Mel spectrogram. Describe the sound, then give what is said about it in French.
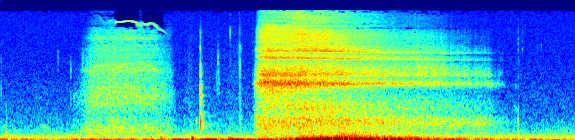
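A deliberate deep breath taken with eyes closed: a short airy inhale followed after a pause by a longer, steady exhale, with no talking. “Parce que des fois on regarde, moi je me vois en train de chercher des solutions et puis dès que je ferme les yeux, je prends une respiration.”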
